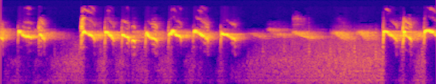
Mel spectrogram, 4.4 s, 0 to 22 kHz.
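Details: Oriental white-eye kept caged and in minor moult, June 2022: a quick run of sharp, high, downslurred chirps, then about a second of soft rustling before the bright twittering resumes.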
